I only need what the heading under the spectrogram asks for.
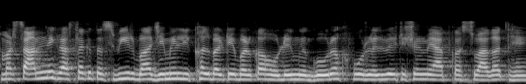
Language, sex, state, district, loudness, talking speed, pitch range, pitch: Bhojpuri, female, Uttar Pradesh, Gorakhpur, -16 LUFS, 225 wpm, 225-250 Hz, 240 Hz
